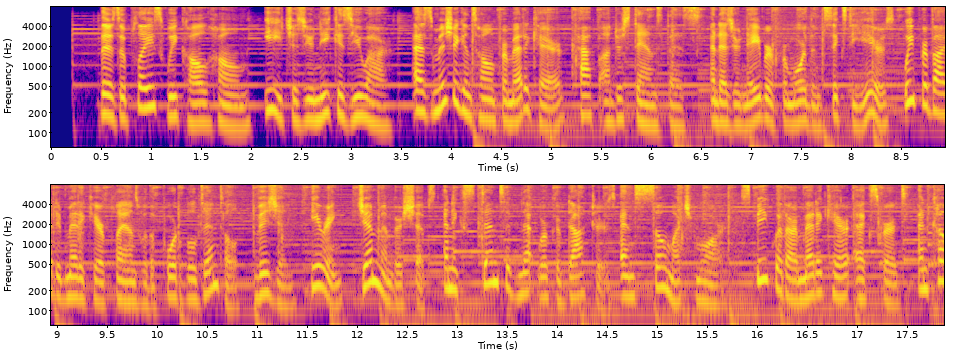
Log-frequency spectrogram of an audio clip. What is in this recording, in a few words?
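Commercial, Engaging, Authentic, Warm Female; Health Alliance Plan HAP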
